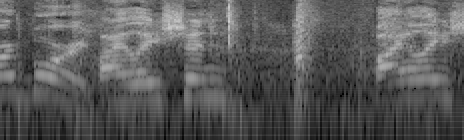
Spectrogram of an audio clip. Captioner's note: shears snapping closed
